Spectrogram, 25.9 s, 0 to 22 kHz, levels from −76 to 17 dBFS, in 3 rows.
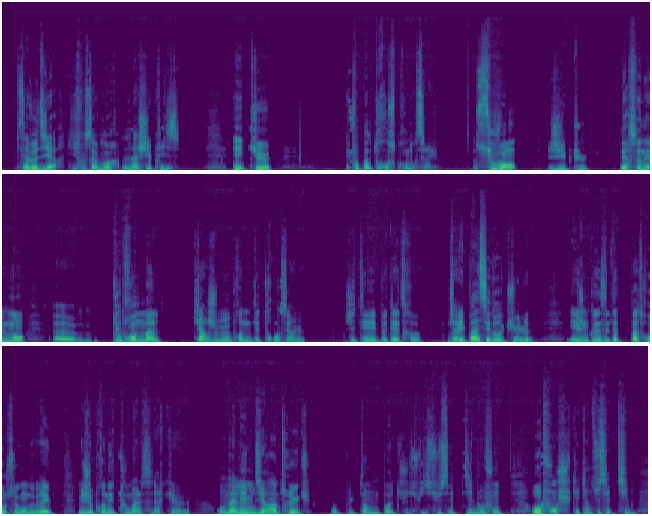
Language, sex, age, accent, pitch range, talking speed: French, male, 20-39, French, 135-180 Hz, 190 wpm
